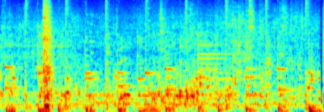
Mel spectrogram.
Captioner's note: laughs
